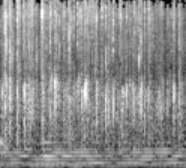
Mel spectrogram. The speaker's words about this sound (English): you can just hear we have one baptism this morning. We want to celebrate. Can you clap your hands today?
